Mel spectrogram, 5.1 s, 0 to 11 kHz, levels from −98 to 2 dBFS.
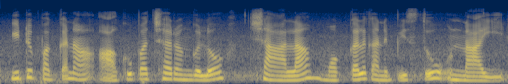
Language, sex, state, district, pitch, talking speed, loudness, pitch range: Telugu, female, Telangana, Hyderabad, 200 Hz, 95 wpm, -18 LUFS, 175-220 Hz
